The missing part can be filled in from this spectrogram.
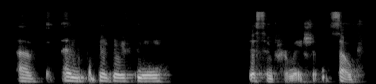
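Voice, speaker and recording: The voice is soft-spoken, at a moderate pace. Its pitch varies in an ordinary way. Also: woman. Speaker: public commenter at county board meeting. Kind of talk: public comment at government meeting. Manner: hesitant, many fillers.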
